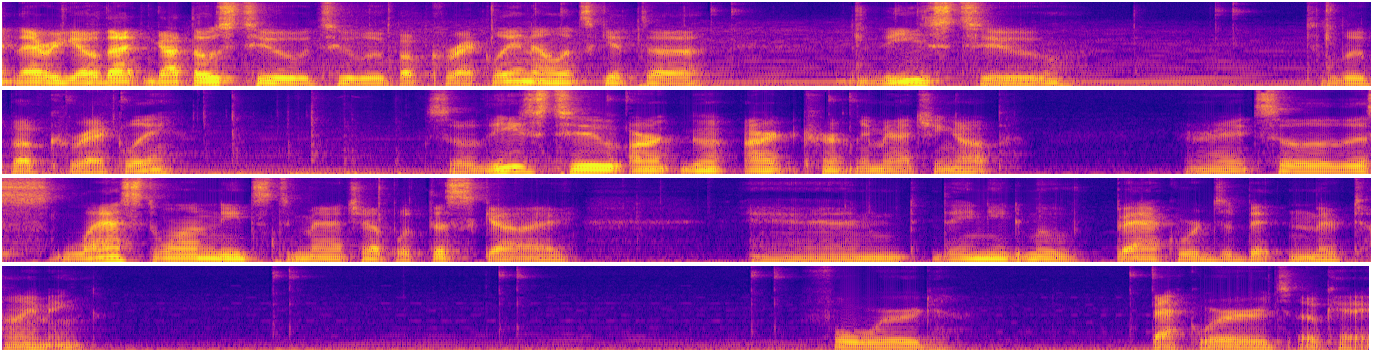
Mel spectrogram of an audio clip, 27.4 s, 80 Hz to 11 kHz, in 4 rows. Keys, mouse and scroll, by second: 1.8 space, 2.8 right click, 3.7 shift+right click, 4.6 right click, 6.2 shift+right click, 7.2 click, 7.9 space, 8.3 space, 9.9 click, 11.0 click, 13.8 click, 17.9 g, 23.1 click, 24.3 click, 26.2 click.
